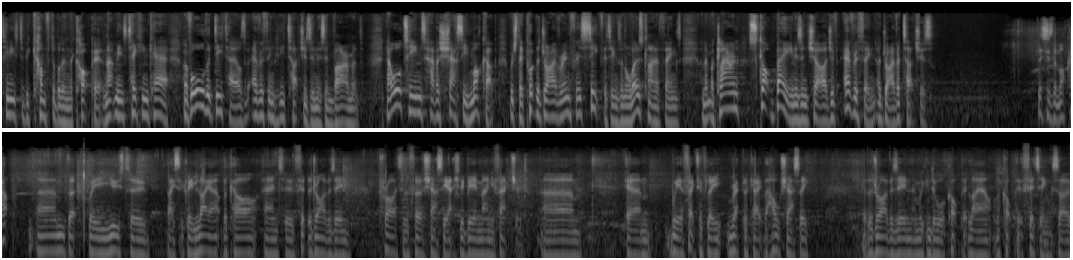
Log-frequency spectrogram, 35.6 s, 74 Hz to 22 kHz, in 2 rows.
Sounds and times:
Speech: 0:00.0 - 0:15.6, 0:17.2 - 0:27.6, 0:28.2 - 0:31.3, 0:32.1 - 0:35.6.

